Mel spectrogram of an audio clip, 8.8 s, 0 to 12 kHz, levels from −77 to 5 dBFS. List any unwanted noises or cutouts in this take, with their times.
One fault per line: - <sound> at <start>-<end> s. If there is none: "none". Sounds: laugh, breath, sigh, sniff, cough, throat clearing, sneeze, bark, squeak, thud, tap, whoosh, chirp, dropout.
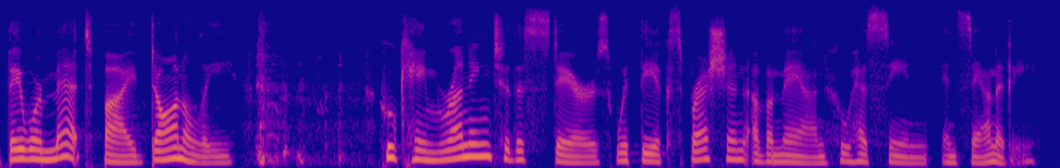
- cough at 2.1-2.9 s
